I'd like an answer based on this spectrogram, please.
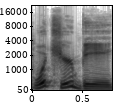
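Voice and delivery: put-on Wisconsin-sounding accent. Speaker, tired of exaggerated accents, mocks how people talk in Wisconsin: exaggerated Wisconsin accent. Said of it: "Or when you're in Wisconsin and you say".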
